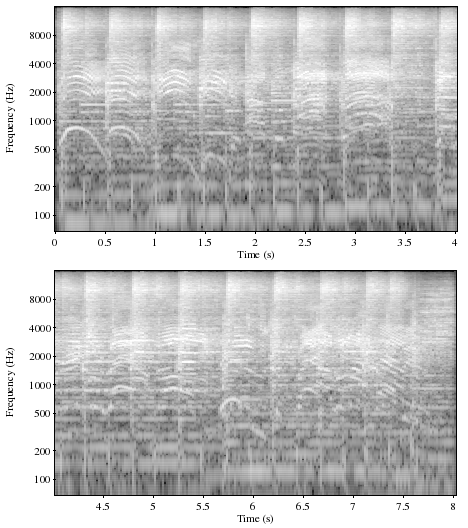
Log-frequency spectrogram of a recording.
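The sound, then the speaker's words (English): A Blue Jay scolds a great horned owl in a rapid, continuous series of loud, harsh calls, each rising and falling, filling the whole stretch without pause. “Take this recording of a Blue Jay yelling its head off at a great horned owl.”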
